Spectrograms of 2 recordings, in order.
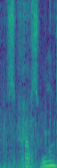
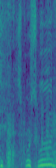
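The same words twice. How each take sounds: First: Playful higher. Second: Squeaky high repeat; high silly voice. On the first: Repeating the word playfully. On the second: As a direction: sing it up high like a cartoon. Repeating it even higher. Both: Acted.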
